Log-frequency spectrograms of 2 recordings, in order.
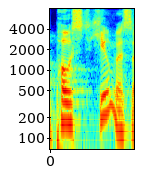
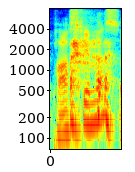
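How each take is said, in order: First: Posthumous said as post-hue-mous, with a long o and a y sound before u; mispronounced word. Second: Posthumous said as POS-tuh-mus, short o, no y sound; corrected pronunciation. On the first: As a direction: say posthumous as POST-hyoo-mus. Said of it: "You mispronounced". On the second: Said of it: "Posthumous, you mean?". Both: Real, not acted.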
